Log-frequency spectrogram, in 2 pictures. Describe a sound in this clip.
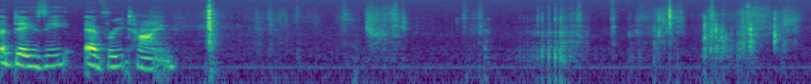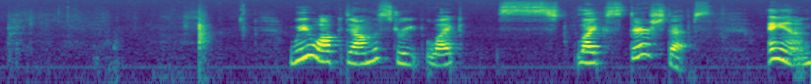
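A woman reads aloud calmly, close to a microphone.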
